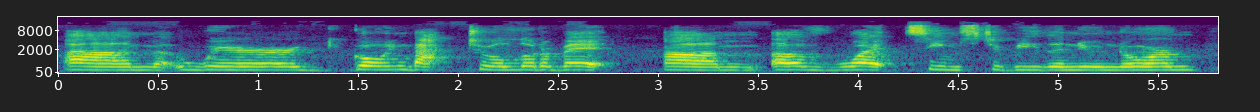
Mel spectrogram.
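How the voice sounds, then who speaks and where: Measured woman guest with frequent "um"s. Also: fairly high pitch, level tone, muffled recording. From Bangladesh. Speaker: guest, tech executive. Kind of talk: remote interview.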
